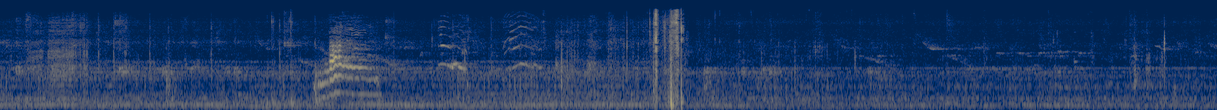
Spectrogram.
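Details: Young Ragdoll kittens in a central Kansas home cattery, raised without cages. One clear, bent kitten meow comes early, followed by a softer short call and a sharp knock, then quiet room noise.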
